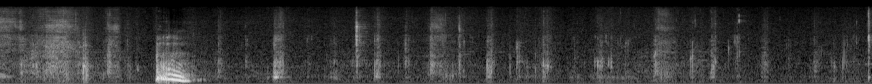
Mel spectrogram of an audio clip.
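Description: Close-up eating sounds: chewing with wet mouth clicks and smacks, and a short hum falling in pitch about one and a half seconds in.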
